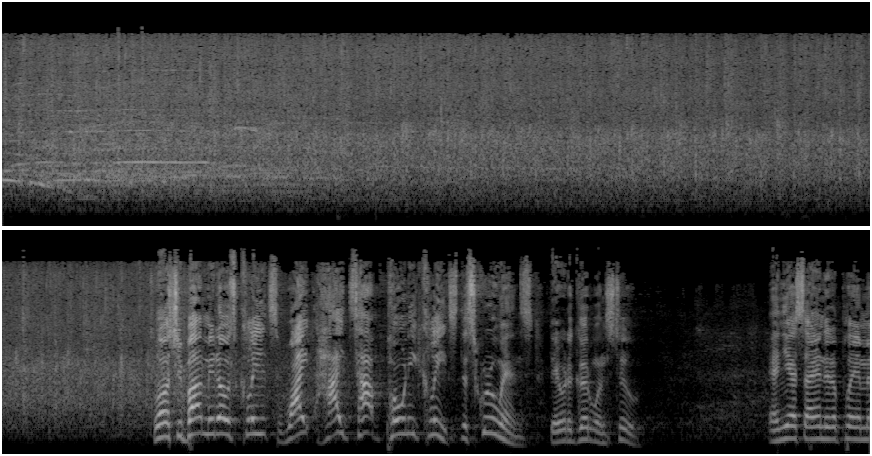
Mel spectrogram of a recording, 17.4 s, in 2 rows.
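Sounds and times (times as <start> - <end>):
audience applause: 0.0 - 11.8
speech: 10.2 - 15.2, 16.4 - 17.3.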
